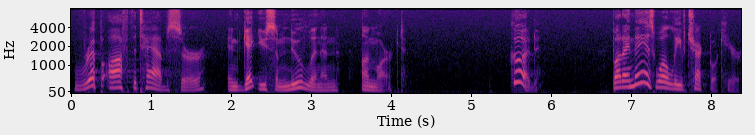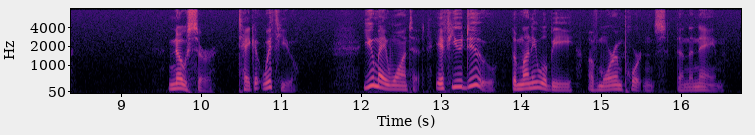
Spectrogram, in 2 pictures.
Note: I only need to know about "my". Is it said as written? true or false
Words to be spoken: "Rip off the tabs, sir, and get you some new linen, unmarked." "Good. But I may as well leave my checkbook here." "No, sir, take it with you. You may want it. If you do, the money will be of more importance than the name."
false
